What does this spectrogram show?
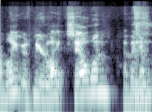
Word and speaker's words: Selwyn: And you found a trackway, and I believe it was near Lake Selwyn. I think I'm pronouncing Yeah, it was right. Selwyn Lake.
